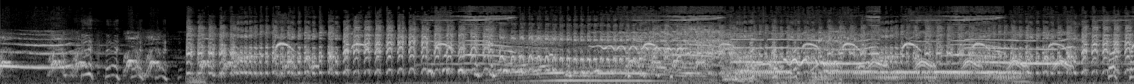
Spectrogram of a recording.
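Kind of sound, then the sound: animal, zebra call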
